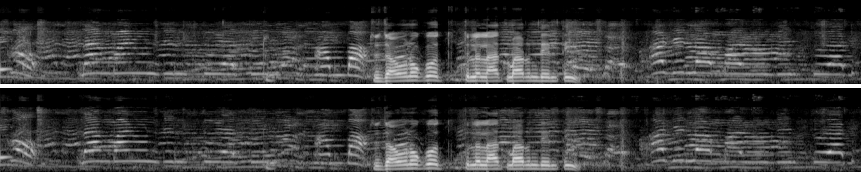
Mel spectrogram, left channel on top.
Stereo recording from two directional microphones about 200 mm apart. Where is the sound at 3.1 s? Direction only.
35° left (ahead or behind).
